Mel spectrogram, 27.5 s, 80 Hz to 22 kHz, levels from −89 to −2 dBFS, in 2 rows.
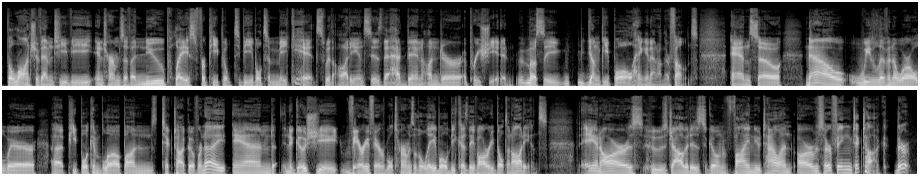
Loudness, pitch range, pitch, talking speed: -20 LUFS, 90-100 Hz, 95 Hz, 170 wpm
